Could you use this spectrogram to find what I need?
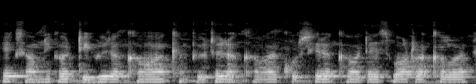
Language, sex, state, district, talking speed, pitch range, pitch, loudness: Hindi, male, Maharashtra, Aurangabad, 240 wpm, 115-125 Hz, 120 Hz, -15 LUFS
